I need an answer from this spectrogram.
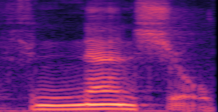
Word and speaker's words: financial: only just only just stress on financial stress on the second syllable financial financial financial okay we only just paid or car or car last month.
